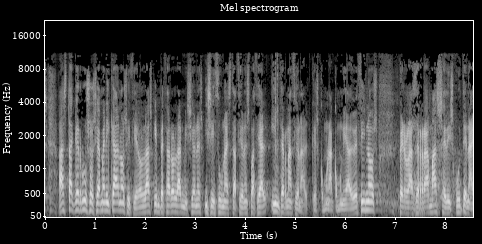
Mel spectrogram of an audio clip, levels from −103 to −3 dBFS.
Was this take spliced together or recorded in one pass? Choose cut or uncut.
cut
